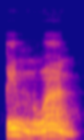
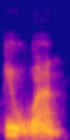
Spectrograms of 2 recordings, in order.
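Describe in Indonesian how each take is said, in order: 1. Bunyi n diucapkan dengan jelas. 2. Bunyi n melebur ke bunyi berikutnya. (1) "Kemudian qinwan" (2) "bukan qiwan"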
